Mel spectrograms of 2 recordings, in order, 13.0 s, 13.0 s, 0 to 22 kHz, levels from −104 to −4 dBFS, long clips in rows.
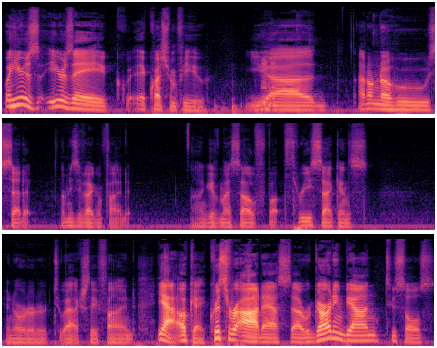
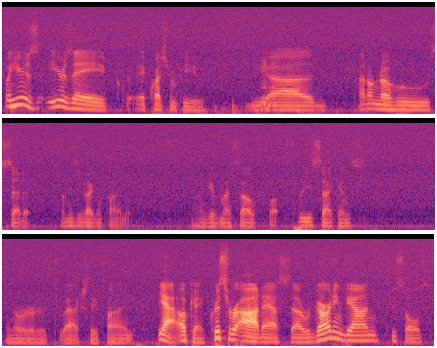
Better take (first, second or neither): first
